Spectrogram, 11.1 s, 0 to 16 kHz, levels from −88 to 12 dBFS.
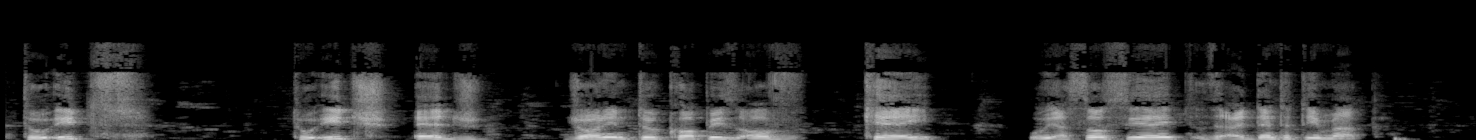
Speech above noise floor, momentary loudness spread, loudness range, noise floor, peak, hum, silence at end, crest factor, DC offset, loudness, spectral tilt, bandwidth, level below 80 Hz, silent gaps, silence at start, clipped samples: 54 dB; 16 LU; 4 LU; -68 dBFS; 0 dBFS; none; 0.6 s; 16 dB; under 0.1%; -13 LUFS; -5 dB/octave; 10.5 kHz; -60 dBFS; none; 0.2 s; under 0.1%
